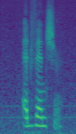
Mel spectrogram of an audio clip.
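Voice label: "adventure", American English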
